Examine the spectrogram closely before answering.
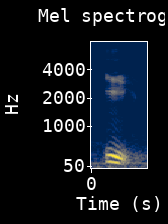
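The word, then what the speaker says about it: え: This is pronounced like the E in eel, E. The third sound is U. This is pronounced like U in ooh, ah, U. The fourth sound is E. This is pronounced like the E in egg, E.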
